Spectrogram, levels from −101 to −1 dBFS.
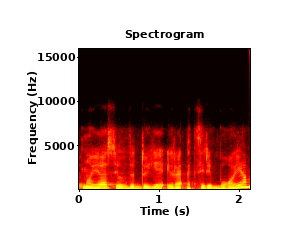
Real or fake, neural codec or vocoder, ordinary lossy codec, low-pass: fake; codec, 16 kHz, 4 kbps, X-Codec, HuBERT features, trained on balanced general audio; Opus, 32 kbps; 7.2 kHz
